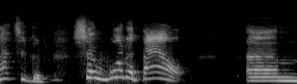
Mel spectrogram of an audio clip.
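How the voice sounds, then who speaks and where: With a Birmingham accent, a man speaks very slowly in a bright, sharp tone with very wide pitch swings, on a very clean recording with a silent background. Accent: Brummie. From Birmingham, England. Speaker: business show host. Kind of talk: interview. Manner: halting.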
